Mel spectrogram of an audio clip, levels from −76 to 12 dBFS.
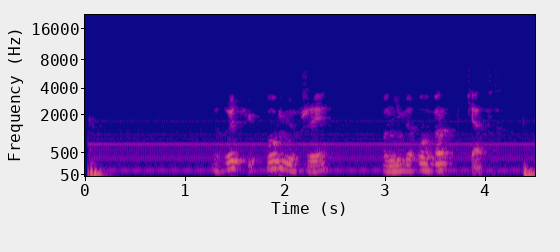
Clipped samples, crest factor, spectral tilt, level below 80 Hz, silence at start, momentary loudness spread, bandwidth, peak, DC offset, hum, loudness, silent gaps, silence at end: under 0.1%; 18 dB; -8.5 dB/octave; -46 dBFS; 0.05 s; 20 LU; 9 kHz; -16 dBFS; under 0.1%; none; -34 LUFS; none; 0 s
